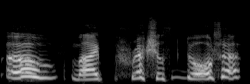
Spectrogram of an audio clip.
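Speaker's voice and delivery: high, slow wailing lament; hammed-up sob. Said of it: "she sobbed".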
